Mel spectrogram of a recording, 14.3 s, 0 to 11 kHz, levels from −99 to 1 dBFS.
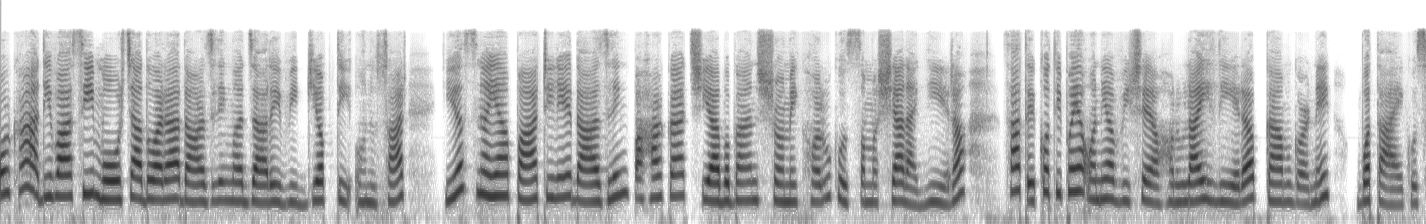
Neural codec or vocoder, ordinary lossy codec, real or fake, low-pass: codec, 16 kHz, 0.5 kbps, X-Codec, HuBERT features, trained on LibriSpeech; none; fake; 7.2 kHz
